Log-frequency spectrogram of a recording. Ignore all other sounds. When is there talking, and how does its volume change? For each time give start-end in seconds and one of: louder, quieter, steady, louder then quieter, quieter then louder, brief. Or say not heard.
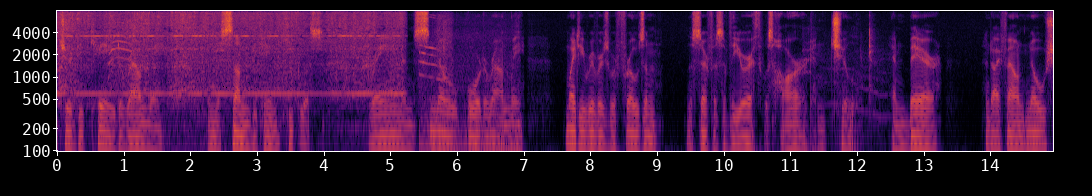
0.0-14.8 steady.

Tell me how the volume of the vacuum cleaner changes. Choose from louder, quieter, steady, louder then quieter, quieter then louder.
steady.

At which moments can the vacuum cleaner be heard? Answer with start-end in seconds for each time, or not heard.
0.0-5.3.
